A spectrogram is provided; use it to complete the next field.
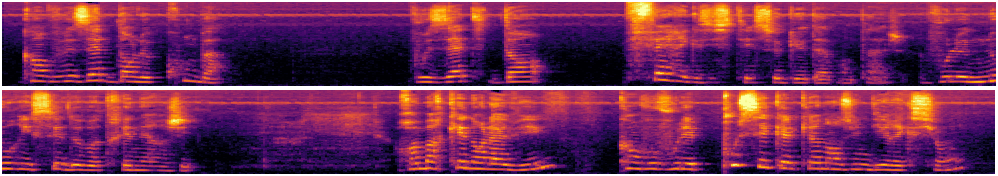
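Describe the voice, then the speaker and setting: A fairly high-pitched woman at a very slow pace, with long, frequent pauses, ordinary pitch variation and noticeable background noise. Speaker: spiritual teacher. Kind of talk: spiritual talk to camera. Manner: hesitant fillers.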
